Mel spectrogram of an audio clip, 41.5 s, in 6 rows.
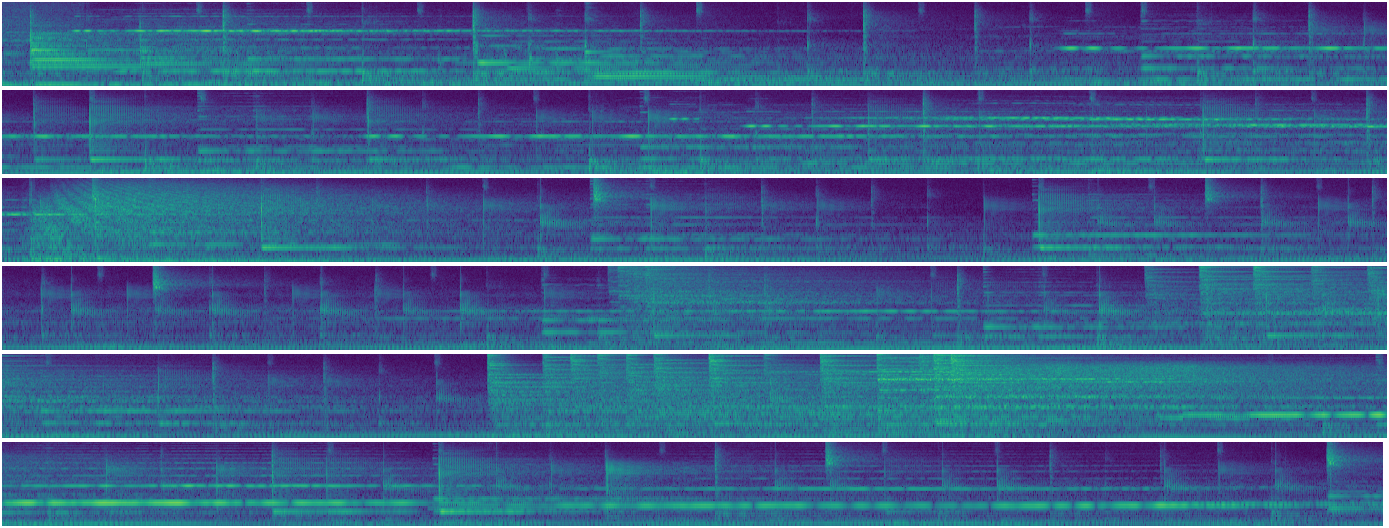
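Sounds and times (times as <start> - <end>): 
bridge music: 0.0 - 41.5.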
